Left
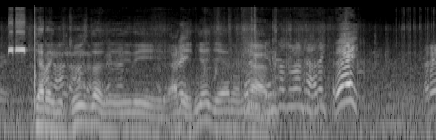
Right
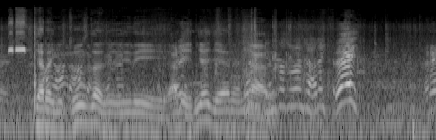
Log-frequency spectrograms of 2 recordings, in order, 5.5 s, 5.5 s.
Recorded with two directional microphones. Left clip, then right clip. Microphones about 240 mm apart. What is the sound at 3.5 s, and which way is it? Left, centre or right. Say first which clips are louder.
Speech: left 1 dB; left.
